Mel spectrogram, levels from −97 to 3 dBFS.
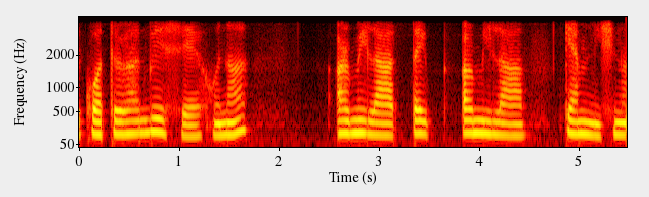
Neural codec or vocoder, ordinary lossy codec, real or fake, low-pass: codec, 16 kHz, about 1 kbps, DyCAST, with the encoder's durations; none; fake; 3.6 kHz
